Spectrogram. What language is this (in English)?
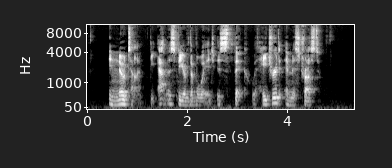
English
